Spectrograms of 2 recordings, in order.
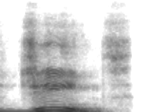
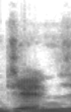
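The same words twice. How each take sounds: First: Genes said "jeenz"; usual pronunciation. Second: Gens said "jenz", for genes; deliberate mispronunciation. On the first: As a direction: say genes with a long ee. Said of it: "says genes". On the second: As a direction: say gens with a short e instead of a long ee. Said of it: "doesn't say you have". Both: Shown as a demonstration.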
